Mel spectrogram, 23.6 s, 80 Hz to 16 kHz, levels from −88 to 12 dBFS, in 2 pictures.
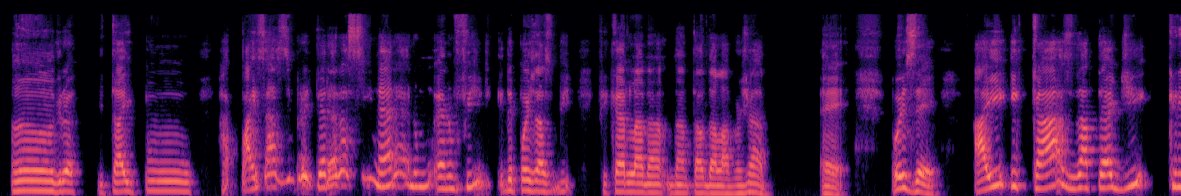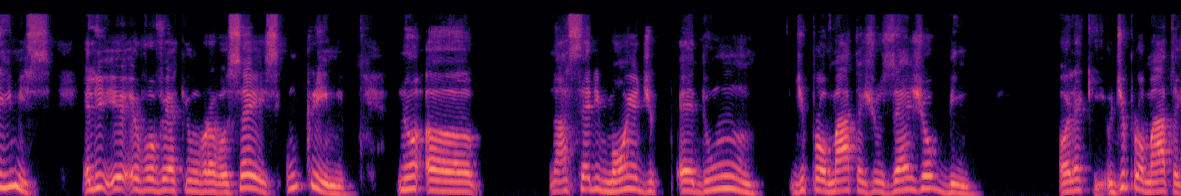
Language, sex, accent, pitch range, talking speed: Portuguese, female, Brazilian, 170-235 Hz, 145 wpm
